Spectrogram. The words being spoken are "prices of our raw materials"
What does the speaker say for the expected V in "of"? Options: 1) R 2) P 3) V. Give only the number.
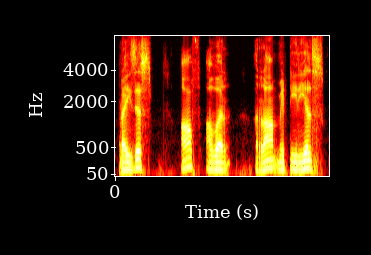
3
